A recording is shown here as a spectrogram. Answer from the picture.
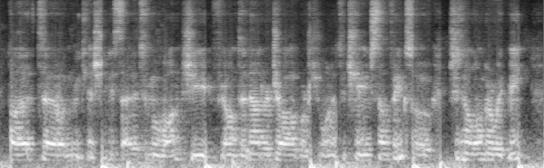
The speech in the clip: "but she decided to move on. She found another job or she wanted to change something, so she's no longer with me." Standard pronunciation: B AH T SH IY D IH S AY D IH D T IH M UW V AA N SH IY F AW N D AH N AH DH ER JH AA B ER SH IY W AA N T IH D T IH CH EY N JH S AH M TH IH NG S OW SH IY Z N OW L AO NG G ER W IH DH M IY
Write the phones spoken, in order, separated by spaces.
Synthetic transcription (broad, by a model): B AH T SH IY D IH S AY D IH D T IH M UW V N SH IY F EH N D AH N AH ER JH AA B ER SH IY W AA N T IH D T IH CH EY N ZH S AH M TH IH NG S OW SH IY Z N OW L AO NG G ER W IH DH M IY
